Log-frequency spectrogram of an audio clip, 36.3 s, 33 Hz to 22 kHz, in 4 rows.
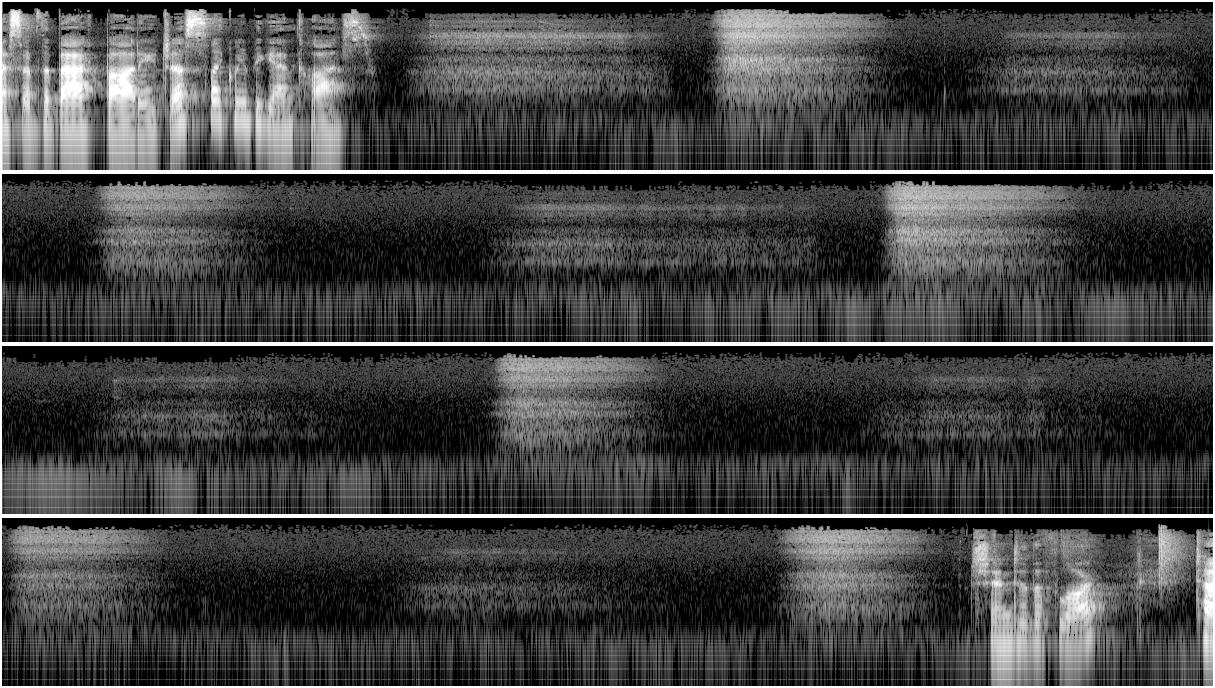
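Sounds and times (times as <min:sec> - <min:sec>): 
speech: 0:00.0 - 0:02.8, 0:34.7 - 0:35.6
low steady hum: 0:00.0 - 0:36.3
slow deep breathing during a yoga class: 0:03.0 - 0:09.1, 0:09.7 - 0:11.2, 0:12.7 - 0:17.5, 0:18.2 - 0:21.1, 0:21.8 - 0:23.4, 0:24.4 - 0:26.6, 0:27.2 - 0:28.7, 0:30.2 - 0:32.4, 0:33.0 - 0:34.6.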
